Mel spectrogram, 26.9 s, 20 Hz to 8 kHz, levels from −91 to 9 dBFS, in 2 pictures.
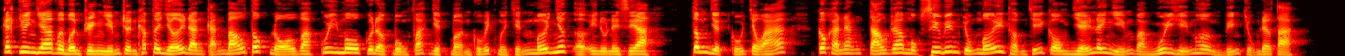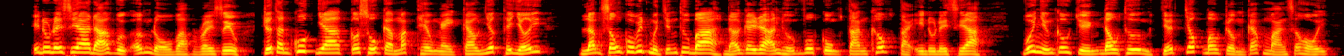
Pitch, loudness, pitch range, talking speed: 170 Hz, -22 LUFS, 150-215 Hz, 245 wpm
